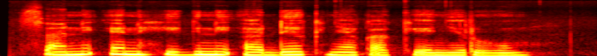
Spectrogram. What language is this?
Luo (Kenya and Tanzania)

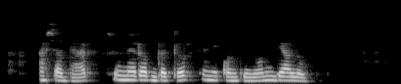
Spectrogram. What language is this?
Romanian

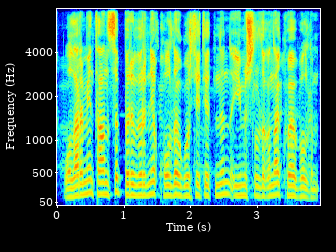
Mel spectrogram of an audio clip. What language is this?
Kazakh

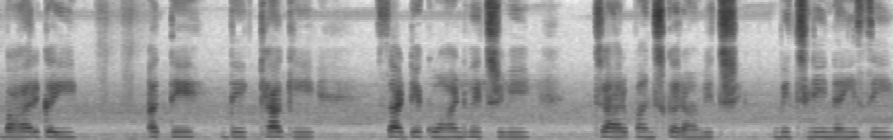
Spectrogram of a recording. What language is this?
Punjabi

